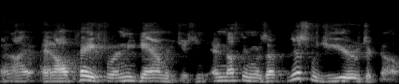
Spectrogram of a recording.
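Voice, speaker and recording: Keeping a moderate pace, a man speaks with lively intonation. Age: 60s. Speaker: respondent in a court hearing. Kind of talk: court testimony. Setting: courtroom. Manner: agitated.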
